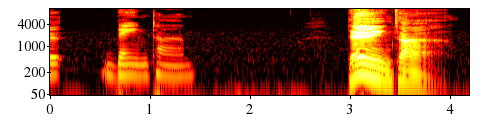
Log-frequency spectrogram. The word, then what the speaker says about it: Dame Time: Dame Time. Like game time. Yep. But with a D.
